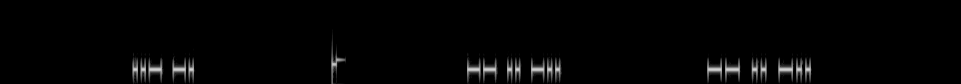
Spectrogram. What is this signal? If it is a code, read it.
Morse code, heard as a keyed tone, about 26 wpm, 700 Hz. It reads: UN MID MID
